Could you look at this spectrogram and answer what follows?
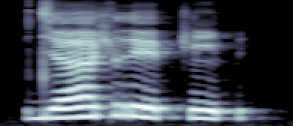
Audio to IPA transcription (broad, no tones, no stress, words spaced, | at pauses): dʲæːʃ reːpt͡ʃĩp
